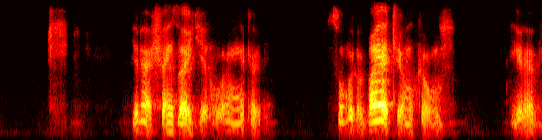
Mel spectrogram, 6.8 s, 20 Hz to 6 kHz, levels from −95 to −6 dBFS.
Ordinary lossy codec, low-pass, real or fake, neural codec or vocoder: Opus, 32 kbps; 5.4 kHz; fake; autoencoder, 22.05 kHz, a latent of 192 numbers a frame, VITS, trained on one speaker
